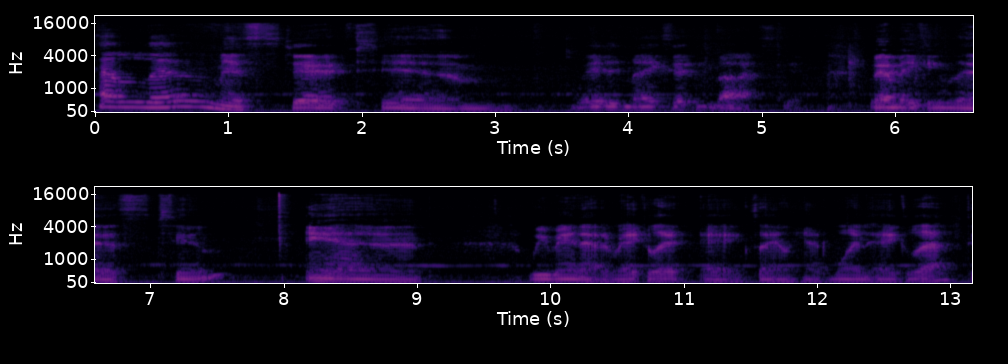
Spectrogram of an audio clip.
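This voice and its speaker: A man's voice: sits low, big pitch swings, takes it slowly, mellow. A young man hosting a casual home cooking show in his kitchen, chatting to people off camera while he mixes. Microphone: camera on the counter. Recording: roomy kitchen with background noise.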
